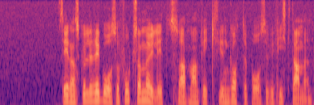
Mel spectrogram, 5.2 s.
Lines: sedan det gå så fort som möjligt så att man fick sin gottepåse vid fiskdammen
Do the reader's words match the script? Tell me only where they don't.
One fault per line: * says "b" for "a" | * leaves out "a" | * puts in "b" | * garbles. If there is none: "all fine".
* puts in "skulle"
